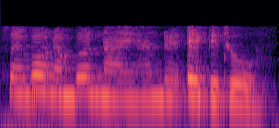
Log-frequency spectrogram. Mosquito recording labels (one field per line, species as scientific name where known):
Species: no mosquito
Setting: cup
